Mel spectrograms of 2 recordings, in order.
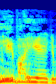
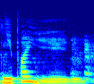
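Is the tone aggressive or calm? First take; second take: aggressive; calm. First: It is said in a harsh, aggressive tone. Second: It is said in a calm, gentle tone. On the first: The refusal comes across as hostile. The speaker calls it wrong. "оскал показал свой" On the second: The refusal comes across as friendly. The speaker calls it right. "Можно же нормально сказать"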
